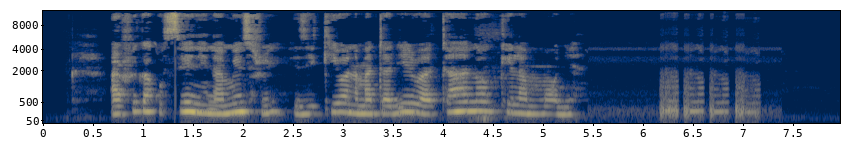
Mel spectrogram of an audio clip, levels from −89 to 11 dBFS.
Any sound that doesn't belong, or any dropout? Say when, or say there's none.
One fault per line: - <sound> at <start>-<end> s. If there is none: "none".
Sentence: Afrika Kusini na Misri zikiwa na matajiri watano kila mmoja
- laugh at 6.2-7.2 s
